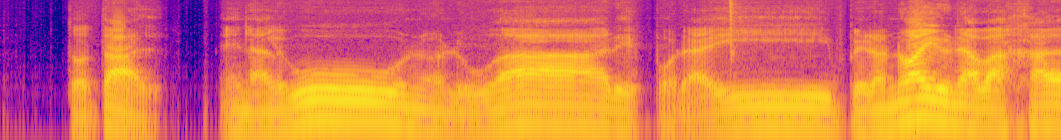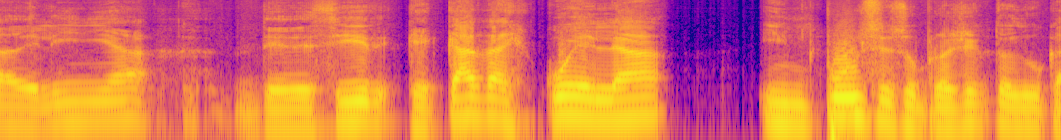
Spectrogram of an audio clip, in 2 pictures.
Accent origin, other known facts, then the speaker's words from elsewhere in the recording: Bahía Blanca, Buenos Aires Province, Argentina; vengo del puerto de Bahía Blanca.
